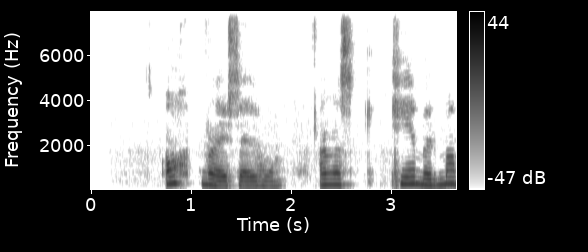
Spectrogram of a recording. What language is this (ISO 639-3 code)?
isl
